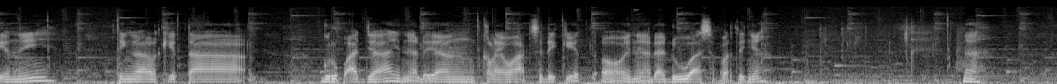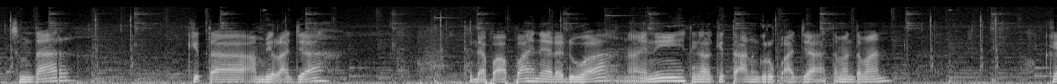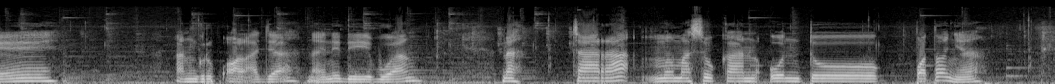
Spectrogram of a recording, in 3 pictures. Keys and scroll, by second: 0.1 ctrl+g, 2.3 ctrl+z, 7.6 Delete, 8.4 ctrl+z, 25.5 End, 28.6 Delete.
